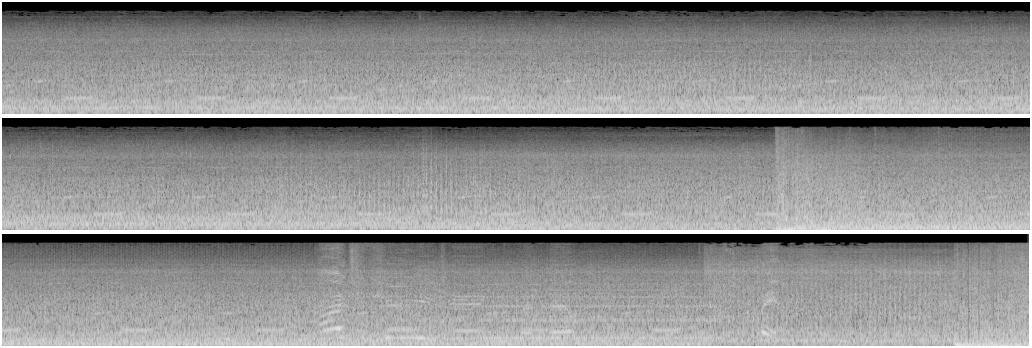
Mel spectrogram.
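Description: A helicopter's rotor and engine drone steadily from inside the cockpit.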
